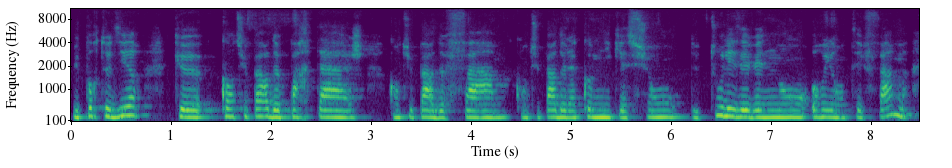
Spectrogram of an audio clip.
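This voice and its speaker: In a muffled recording, a Belgian woman speaks at a moderate pace in a flat, mid-range voice. She's a guest on a podcast interview, where she works as an event organizer, and she talks at length, frequently hesitating and using fillers.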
